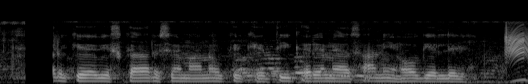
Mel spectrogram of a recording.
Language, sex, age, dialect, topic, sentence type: Magahi, male, 36-40, Central/Standard, banking, statement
